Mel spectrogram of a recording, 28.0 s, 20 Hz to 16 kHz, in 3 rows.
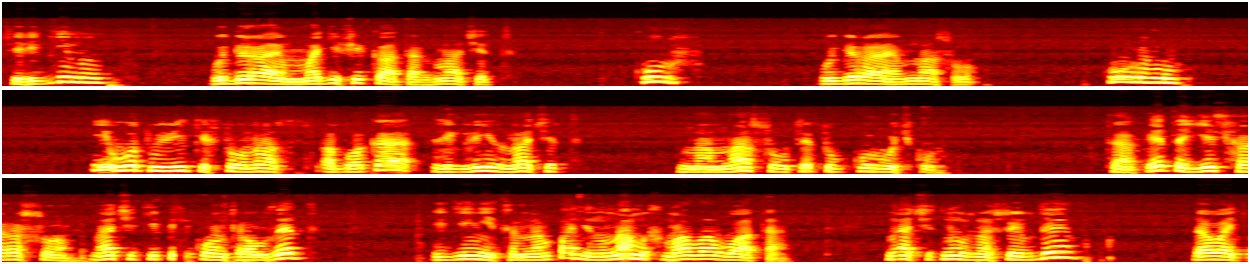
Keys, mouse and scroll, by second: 1.9 click, 2.5-4.6 drag, 5.9 click, 8.9-11.2 middle drag, 12.7-16.1 middle drag, 20.4 ctrl+z, 21.8 KP_1, 26.8 shift+d.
